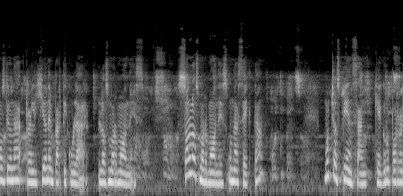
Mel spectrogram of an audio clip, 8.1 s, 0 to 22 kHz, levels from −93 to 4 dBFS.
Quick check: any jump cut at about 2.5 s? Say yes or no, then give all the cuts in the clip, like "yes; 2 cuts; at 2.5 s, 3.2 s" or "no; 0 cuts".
no; 0 cuts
